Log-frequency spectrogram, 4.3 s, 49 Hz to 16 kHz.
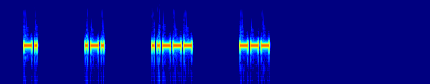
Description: Morse code, heard as a keyed tone, about 46 wpm, spaced as for 15 wpm, 700 Hz. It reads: NR2O
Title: USA Call Signs - 4 Characters - 6x Character Spacing - 45wpm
